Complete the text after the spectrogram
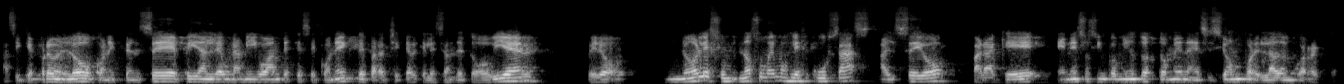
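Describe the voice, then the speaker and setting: An Argentine-accented executive recruiter gives candidates an instructive talk, direct and emphatic, often checking they're following with "¿bien?" and "¿ok?". His medium-pitched male voice moves at a moderate pace, and the recording is rough.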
